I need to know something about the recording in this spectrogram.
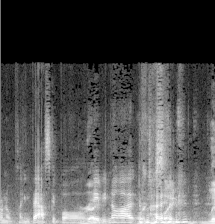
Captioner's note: laughs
